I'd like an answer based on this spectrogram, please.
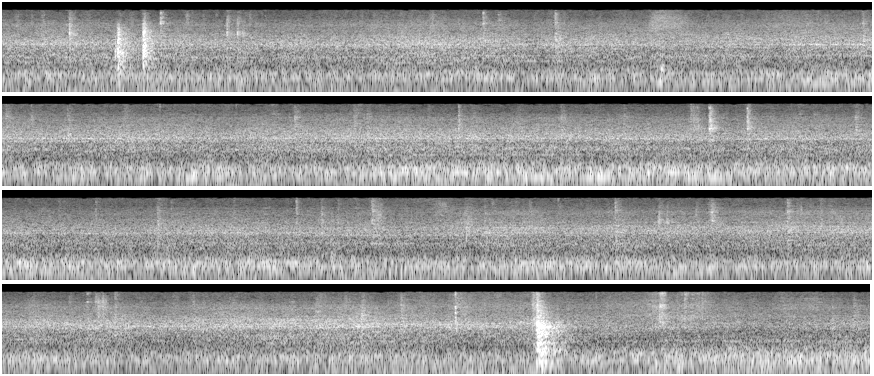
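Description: Blizzard wind blowing in a steady, rumbling rush against a building, heard from indoors. A sharp knock sounds about a second in and a louder one near the end.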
